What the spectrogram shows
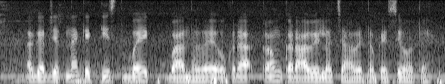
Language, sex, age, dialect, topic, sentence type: Magahi, male, 18-24, Central/Standard, banking, question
